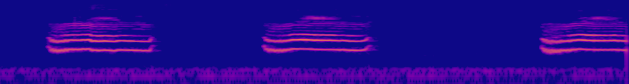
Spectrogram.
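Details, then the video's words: A cat meows three times at roughly two-second intervals, each call about a second long, flat and steady in pitch with a slight upturn at the end, in otherwise quiet surroundings. "The Ultimate Cat Meowing Compilation - Cute and Funny Cat Sounds for Everyone!"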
